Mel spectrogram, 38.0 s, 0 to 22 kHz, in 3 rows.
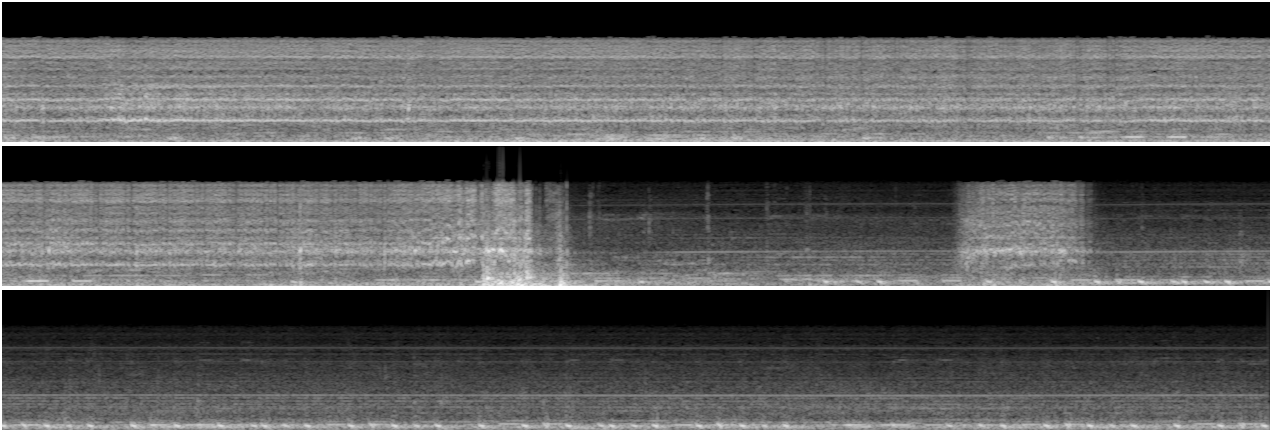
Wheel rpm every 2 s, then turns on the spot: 160, 160, 160, 160, 160, 160, 160, 160, 140, 10, 0, 60, 0, 0, 0, 0, 0, 0, 0.
none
